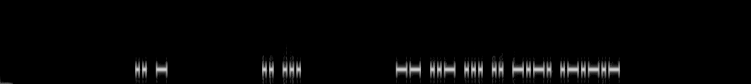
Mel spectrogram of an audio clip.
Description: Morse code, heard as a keyed tone, about 36 wpm, 700 Hz. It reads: IT IS MUSIC.
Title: 4x Word-Spacing - Sentences from Top 300 Words - 35wpm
